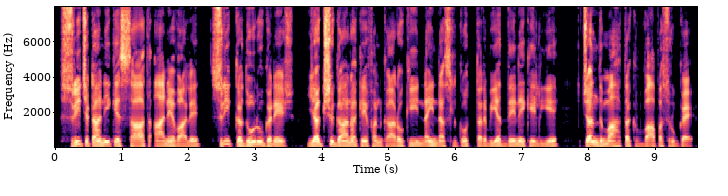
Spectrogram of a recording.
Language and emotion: Urdu, neutral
